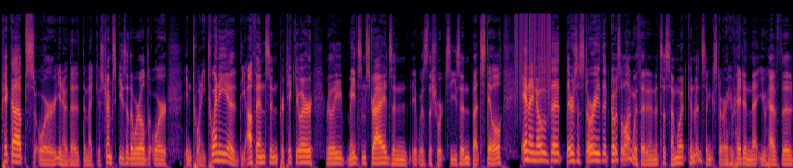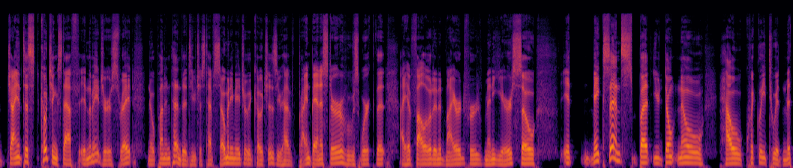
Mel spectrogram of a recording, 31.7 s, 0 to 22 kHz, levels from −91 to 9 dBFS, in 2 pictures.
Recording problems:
crackling; noticeable; at 10 s; 15 dB below the speech

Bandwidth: 15.5 kHz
